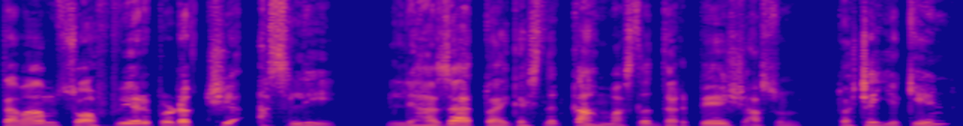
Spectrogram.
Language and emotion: Kashmiri, surprised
